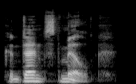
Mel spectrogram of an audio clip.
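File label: "condensed milk", British English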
